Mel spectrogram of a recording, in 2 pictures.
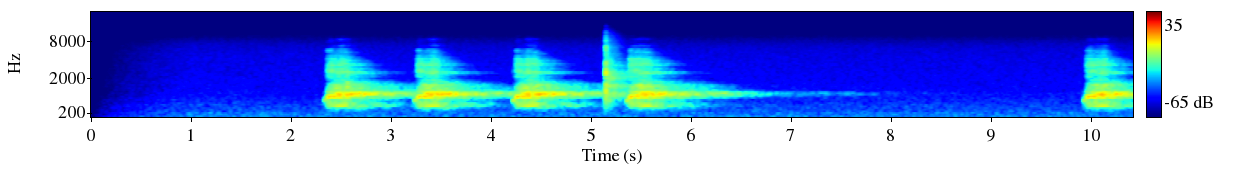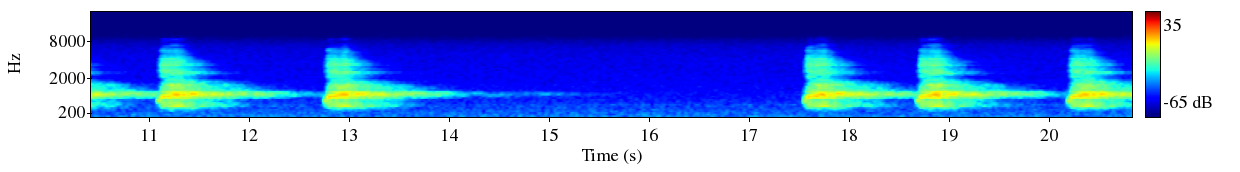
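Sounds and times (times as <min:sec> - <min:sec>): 
common raven croaking: 0:02.4 - 0:07.1, 0:09.9 - 0:14.7, 0:17.6 - 0:20.8.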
